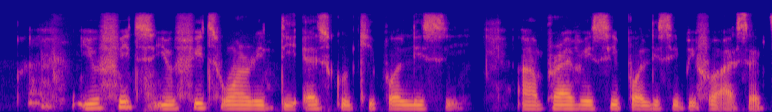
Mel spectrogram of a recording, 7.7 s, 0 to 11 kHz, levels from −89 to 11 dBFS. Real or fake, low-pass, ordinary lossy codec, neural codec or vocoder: fake; 7.2 kHz; none; codec, 16 kHz, 16 kbps, FunCodec, trained on LibriTTS, 50 frames a second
